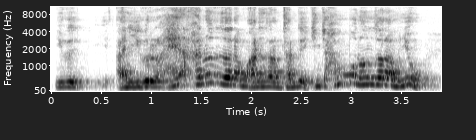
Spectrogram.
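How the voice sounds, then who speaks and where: A man preaching a sermon as pastor, drawing the congregation into call-and-response and swinging between hushed murmurs and loud outbursts. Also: high-pitched, lively intonation, racing, vocal fry. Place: church sanctuary. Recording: echoey church hall.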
